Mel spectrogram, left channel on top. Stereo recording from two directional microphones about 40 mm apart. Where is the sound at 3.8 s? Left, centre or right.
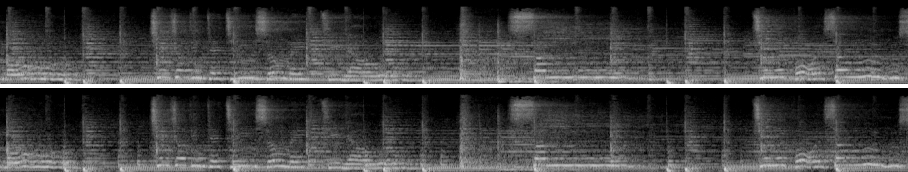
Right.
